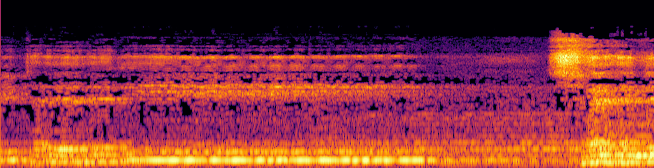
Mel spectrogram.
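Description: Male voice chanting a noha, a Shia lament for Imam Hussain, in long held notes with little break. About five and a half seconds in the sound swells louder with a burst of hiss.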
